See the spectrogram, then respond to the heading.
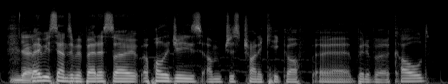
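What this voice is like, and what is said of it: Raspy voice. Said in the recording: “I'm feeling a little bit raspy in my voice. A bit raspy in how I'm sounding.”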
